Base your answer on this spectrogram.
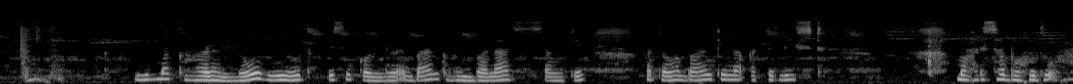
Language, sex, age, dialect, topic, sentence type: Kannada, female, 25-30, Mysore Kannada, banking, statement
